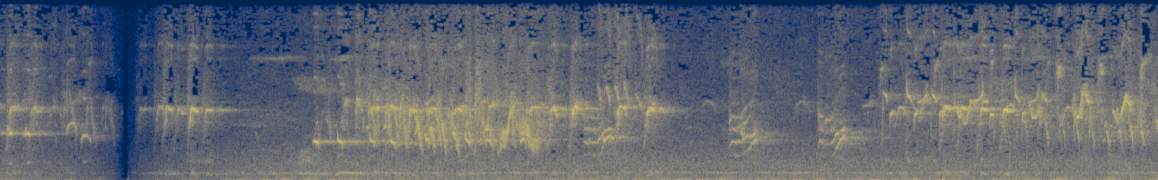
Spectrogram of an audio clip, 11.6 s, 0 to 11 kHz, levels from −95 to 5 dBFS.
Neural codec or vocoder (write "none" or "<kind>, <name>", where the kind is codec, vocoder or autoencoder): none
